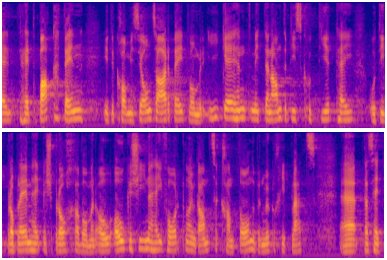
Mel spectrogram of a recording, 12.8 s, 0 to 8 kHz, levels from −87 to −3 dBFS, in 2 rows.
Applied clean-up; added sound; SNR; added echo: none; none; none; none.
